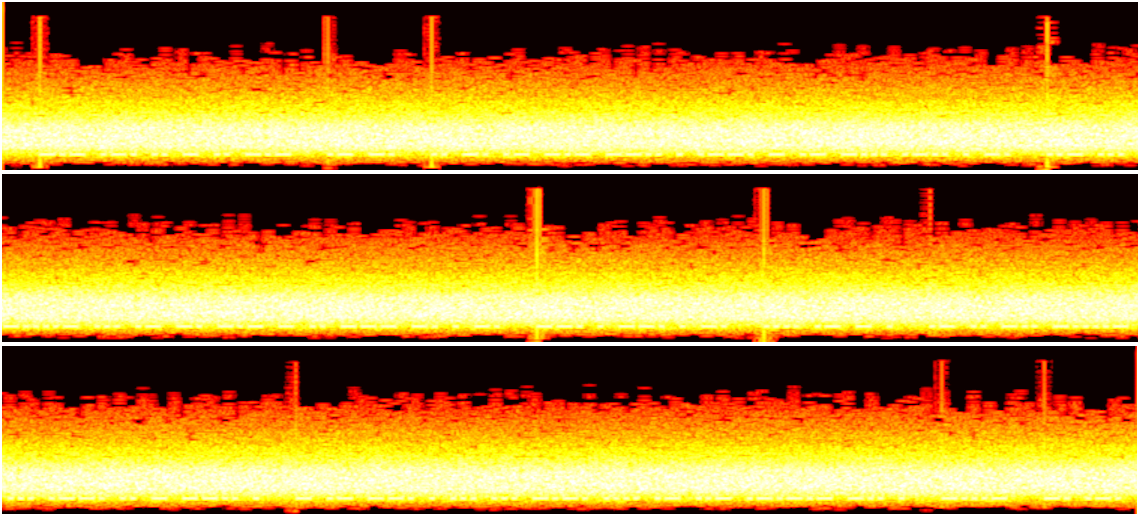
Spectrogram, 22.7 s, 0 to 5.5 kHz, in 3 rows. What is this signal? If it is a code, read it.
Morse code, heard as a keyed tone, about 35 wpm, 530 Hz. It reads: KRITIK AN INAKZEPTABLEN US-SANKTIONEN GEGEN HATE AID-SPITZE TAGESSCHAU.DE <BT> NR
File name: daily / 35wpm noise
